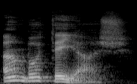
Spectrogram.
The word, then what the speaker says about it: embouteillage: A palavra embouteillage. Novamente, temos um duplo L após a vogal I. O duplo L, novamente, não se pronuncia.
